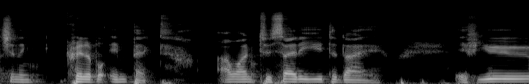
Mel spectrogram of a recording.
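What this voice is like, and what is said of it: Usual voice. Nothing is said of it.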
